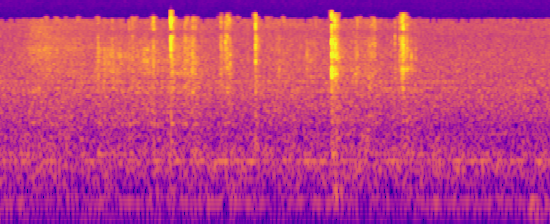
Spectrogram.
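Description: Near-silent studio room tone with a few faint, short clicks, about a second in and again around two and a half and three seconds in.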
